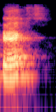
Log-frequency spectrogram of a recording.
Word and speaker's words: TeX: It is based on the text pronounced as TeX, a typesetting language designed especially for the maths and science.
